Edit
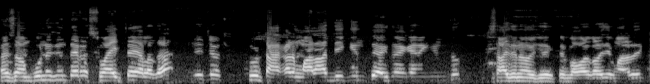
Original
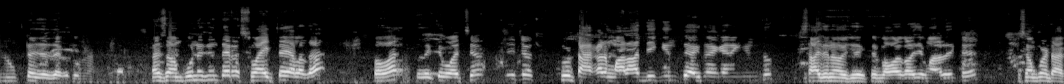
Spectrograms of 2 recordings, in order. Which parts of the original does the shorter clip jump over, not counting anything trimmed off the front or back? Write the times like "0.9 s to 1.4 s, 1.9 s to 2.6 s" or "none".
3.4 s to 5.0 s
